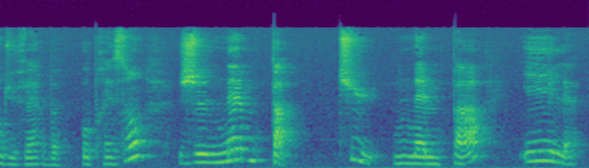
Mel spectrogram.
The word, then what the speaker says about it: n'aime: Pour la forme négative, ce sera la même prononciation, mais attention, cette fois-ci, j'ai un N supplémentaire qui correspond à la forme négative. On n'aime pas.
